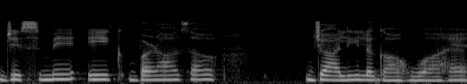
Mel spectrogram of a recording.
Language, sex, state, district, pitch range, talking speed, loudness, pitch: Hindi, female, Uttar Pradesh, Jalaun, 200-225 Hz, 105 wpm, -32 LUFS, 210 Hz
